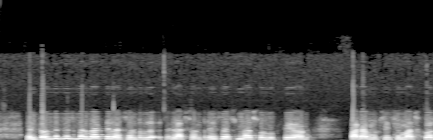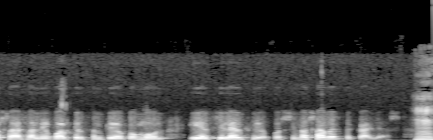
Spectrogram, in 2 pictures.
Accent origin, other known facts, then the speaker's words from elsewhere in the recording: Bilbao, Basque Country, Spain; aparte de que somos de Bilbao, es como estar en casa.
